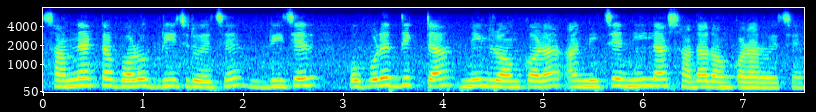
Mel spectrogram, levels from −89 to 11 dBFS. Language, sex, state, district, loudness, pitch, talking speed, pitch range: Bengali, female, West Bengal, Jalpaiguri, -24 LUFS, 220 Hz, 165 wpm, 205-235 Hz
